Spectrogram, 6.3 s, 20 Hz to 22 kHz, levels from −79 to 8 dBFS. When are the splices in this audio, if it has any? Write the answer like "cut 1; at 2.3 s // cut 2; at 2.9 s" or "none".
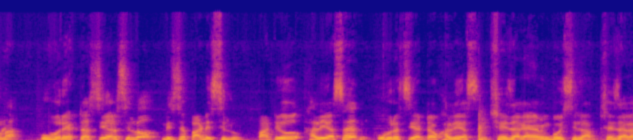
cut 1; at 1.6 s // cut 2; at 3.0 s // cut 3; at 4.8 s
